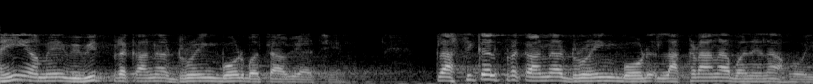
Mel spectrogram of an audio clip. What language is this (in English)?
Gujarati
